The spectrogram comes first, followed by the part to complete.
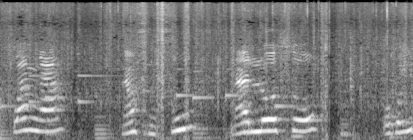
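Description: A voice singing in long, wavering phrases over background music. Underneath are faint sizzling and the stirring of chicken pieces with a wooden spoon in a frying pan.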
